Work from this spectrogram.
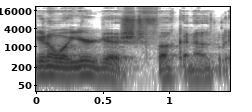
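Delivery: low register, hushed, quiet movie-star voice. Doing an impression from A Star Is Born: Bradley Cooper impression. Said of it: "a mean Bradley Cooper from, um, A Star Is Born impression".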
